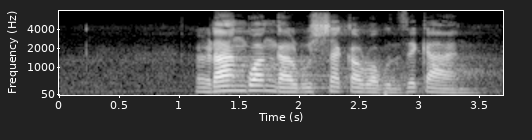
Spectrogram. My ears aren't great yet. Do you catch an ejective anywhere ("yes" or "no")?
yes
